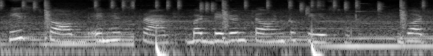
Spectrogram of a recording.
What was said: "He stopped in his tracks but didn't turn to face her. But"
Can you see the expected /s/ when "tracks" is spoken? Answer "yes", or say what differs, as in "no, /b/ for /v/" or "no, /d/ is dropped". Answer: no, /s/ is dropped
